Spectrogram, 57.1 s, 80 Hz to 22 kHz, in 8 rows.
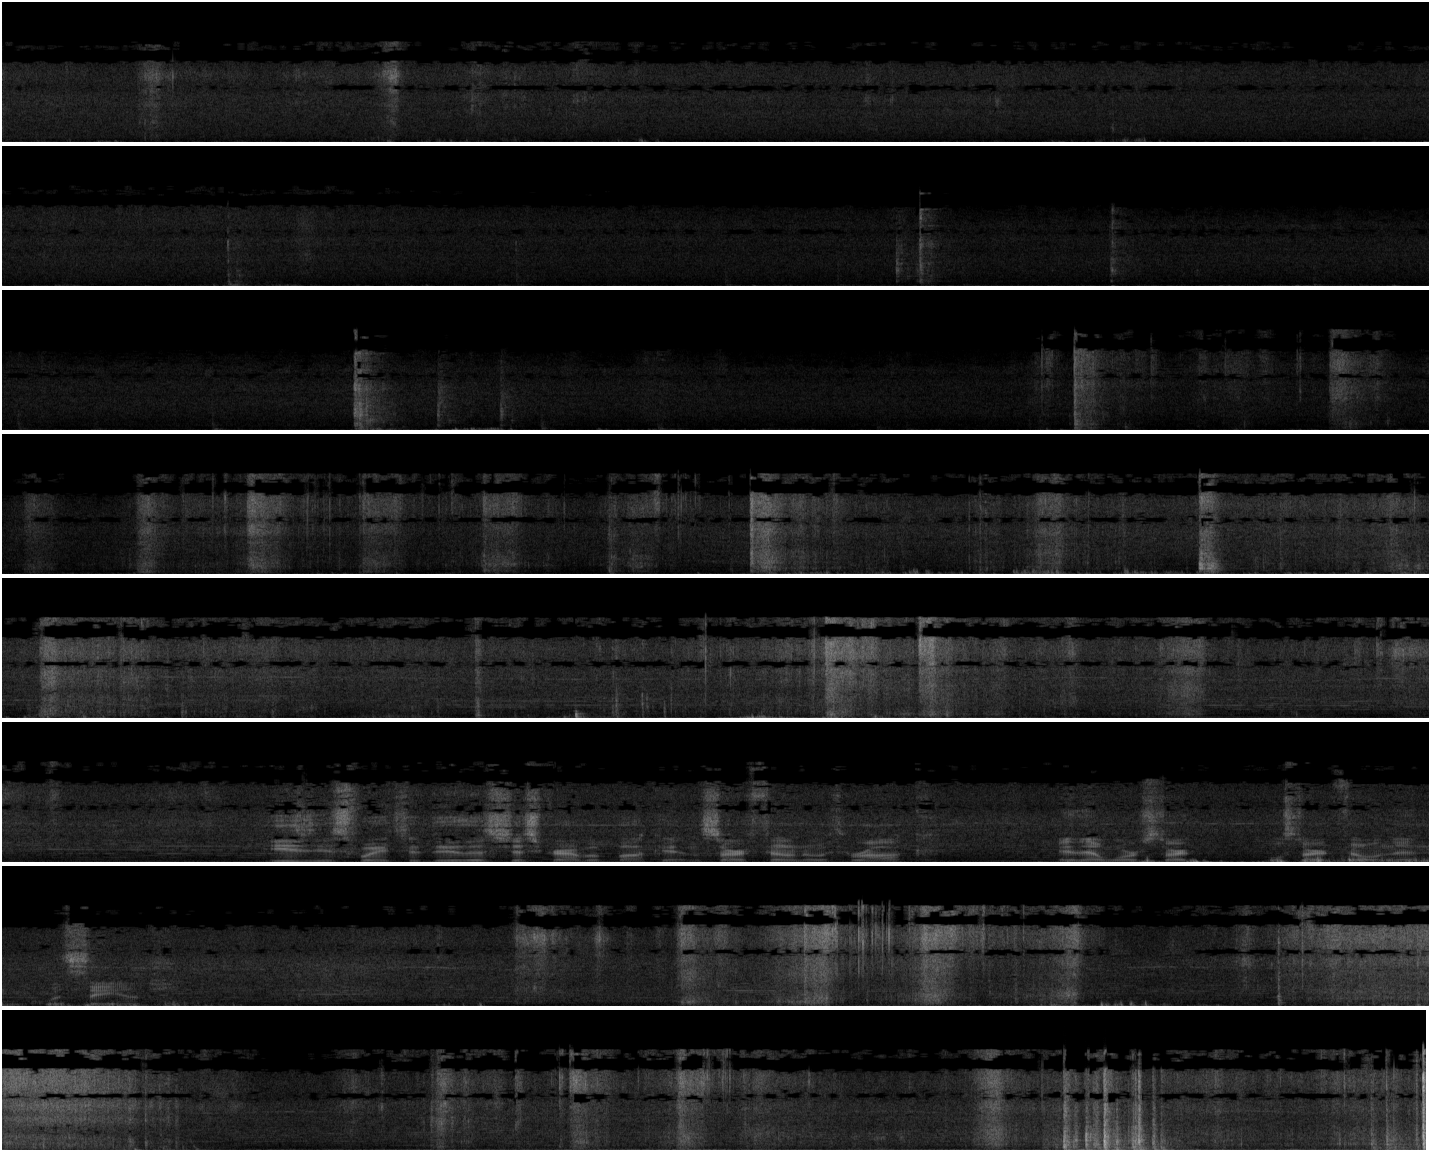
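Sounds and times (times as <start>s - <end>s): footsteps on gravel: 20.9s - 35.9s, 45.4s - 57.0s
wheelbarrow knocking and scraping: 54.8s - 57.0s
rocks dropped into plastic bucket: 55.1s - 56.0s, 56.6s - 57.0s.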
